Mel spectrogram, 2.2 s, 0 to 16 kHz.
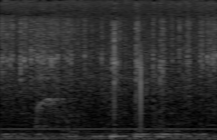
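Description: Pause in the speech filled by the steady low hum and faint hiss of an old 1945 courtroom recording, with two faint clicks a little past a second in.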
